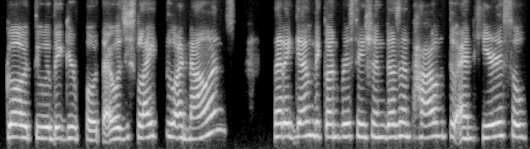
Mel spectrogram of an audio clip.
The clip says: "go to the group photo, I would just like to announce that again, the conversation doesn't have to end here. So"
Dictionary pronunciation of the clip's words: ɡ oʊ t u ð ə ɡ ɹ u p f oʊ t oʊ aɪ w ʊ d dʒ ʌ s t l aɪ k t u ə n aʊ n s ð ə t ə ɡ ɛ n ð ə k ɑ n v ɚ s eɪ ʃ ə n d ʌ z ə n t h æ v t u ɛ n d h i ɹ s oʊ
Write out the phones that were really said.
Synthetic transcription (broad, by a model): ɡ oʊ t u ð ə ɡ u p oʊ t aɪ w ʊ d dʒ ʌ s t l aɪ k t u ə n aʊ n s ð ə t ə ɡ ɛ n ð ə k ɑ n v ɚ s eɪ ʃ ə n d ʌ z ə n t h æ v t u ɛ n d h i ɹ s oʊ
